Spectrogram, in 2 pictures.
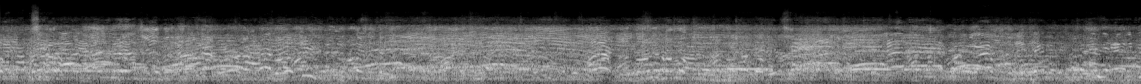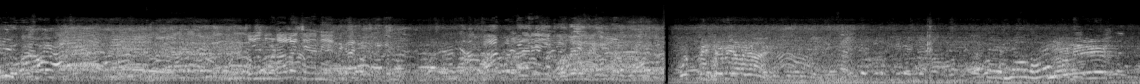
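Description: A large crowd of protesters fills the streets of Lucknow with a dense, continuous babble of many voices, loud and near, with the chatter shifting but never dropping out.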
